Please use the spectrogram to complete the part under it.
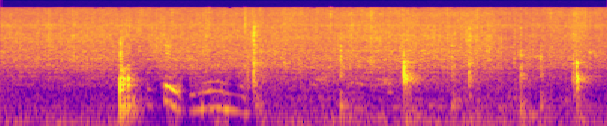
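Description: A wooden spatula scrapes and stirs rice in a pan.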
